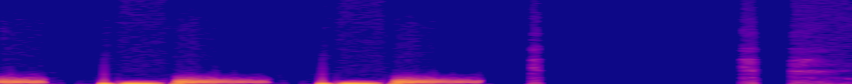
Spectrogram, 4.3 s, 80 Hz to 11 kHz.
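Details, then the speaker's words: Two slow heartbeats, about 55 a minute, each with a harsh systolic murmur and a fading diastolic murmur: combined pulmonic stenosis and regurgitation; narrator's voice starts at the end. "listen once again to combine pulmonic stenosis and regurgitation"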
